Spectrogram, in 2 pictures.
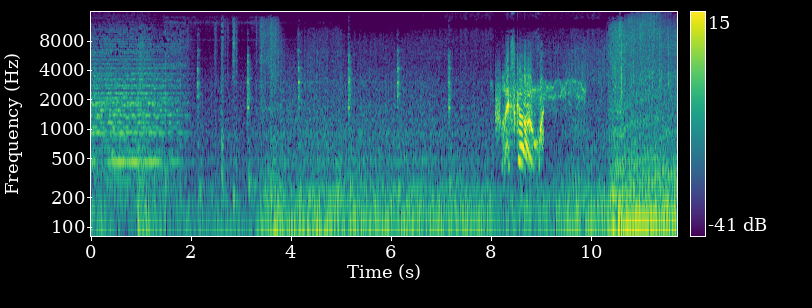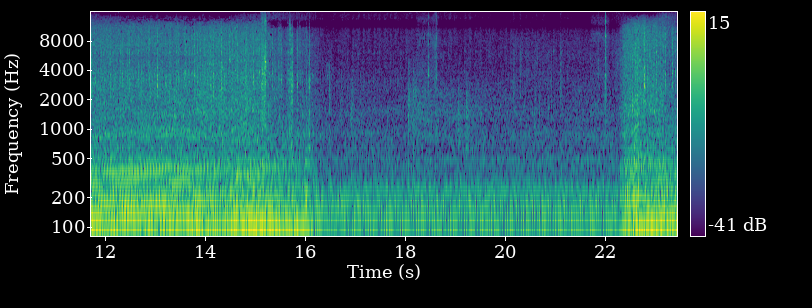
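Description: A tank engine idles and then rumbles loudly as the tank drives off.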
